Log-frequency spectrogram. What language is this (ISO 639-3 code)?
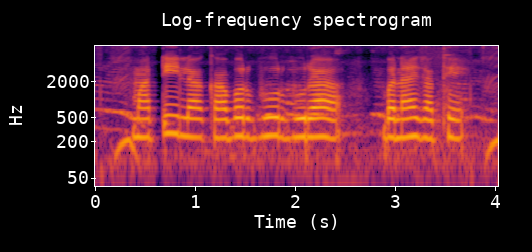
hne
